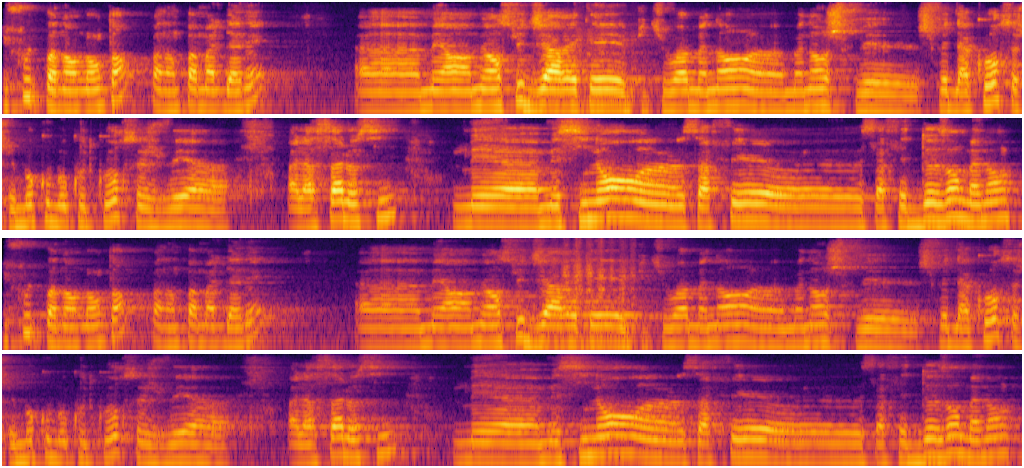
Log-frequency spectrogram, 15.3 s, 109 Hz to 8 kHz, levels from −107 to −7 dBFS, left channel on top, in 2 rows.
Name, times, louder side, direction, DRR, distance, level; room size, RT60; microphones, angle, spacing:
voice 1, 0.0-2.0 2.6-10.6 11.0-15.2, left 6 dB, 55° left, 0.4 m, -23 dB
sound 1, 3.8-5.0, right 5 dB, 75° right, 0.9 m, -39 dB
15.5 x 14.0 x 4.3 m
head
